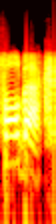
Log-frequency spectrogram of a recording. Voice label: request fallback, jungle fem; vo; Counter Strike Model Pack; CS:GO

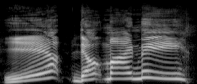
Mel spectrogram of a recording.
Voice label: taunt don't mind me; Counter Strike; CS:GO; taunts

